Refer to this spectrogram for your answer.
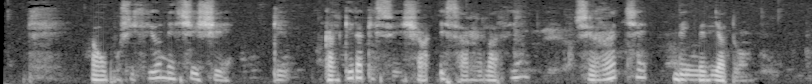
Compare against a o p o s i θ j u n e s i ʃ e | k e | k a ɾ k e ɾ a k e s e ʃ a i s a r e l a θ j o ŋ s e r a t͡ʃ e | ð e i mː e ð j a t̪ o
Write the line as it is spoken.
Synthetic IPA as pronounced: a o p o s i θ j o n e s i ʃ e | k e | k a l k e ɾ a k e s e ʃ a e s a r e l a θ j o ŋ s e r a t͡ʃ e | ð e i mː e ð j a t̪ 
